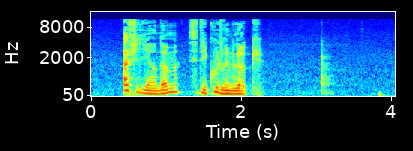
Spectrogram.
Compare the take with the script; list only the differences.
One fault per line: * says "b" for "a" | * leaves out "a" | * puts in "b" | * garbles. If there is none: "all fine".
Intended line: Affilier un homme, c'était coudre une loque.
all fine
